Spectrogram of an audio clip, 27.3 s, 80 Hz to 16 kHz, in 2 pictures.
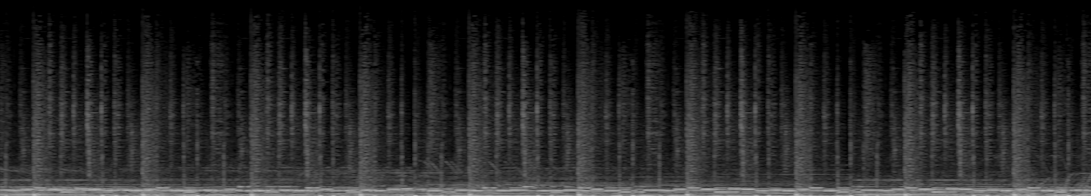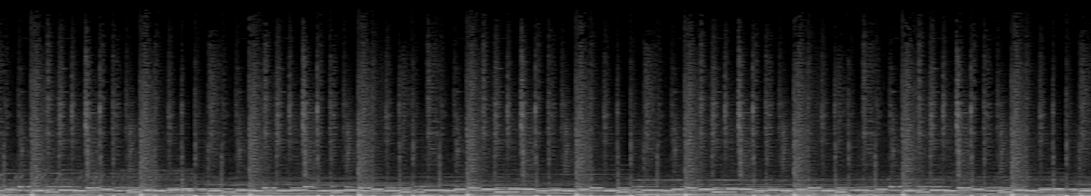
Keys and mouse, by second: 1.0 click, 1.2 ctrl+-, 2.6 space, 3.3 click, 3.5 space, 5.1 click, 7.6 space, 7.9 click, 8.2 space, 8.4 click, 8.6 space, 9.5 space, 10.9 click, 12.4 click, 13.9 space, 14.1 click, 14.5 space, 15.7 click, 16.3 space, 16.5 click, 16.9 space, 18.0 click, 18.6 space, 18.9 click, 19.2 space, 20.0-22.9 drag, 22.9-25.3 alt+drag, 26.3 ctrl+c, 26.8 ctrl+f.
